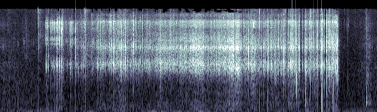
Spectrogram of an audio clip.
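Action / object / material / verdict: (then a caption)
scrape / ball of wound plastic adhesive tape / plastic tape / none. Hands hold a fist-sized, solid layered ball of wound red, black and pink plastic adhesive tape while a fine needle-point craft knife cuts and scratches into the tape layers. After a few sharp clicks, a dense, bright tearing crackle runs almost continuously for about four and a half seconds, then stops abruptly, leaving a couple of faint clicks.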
